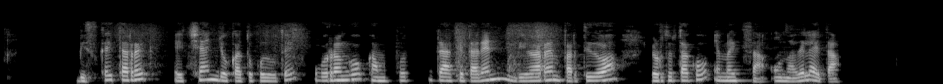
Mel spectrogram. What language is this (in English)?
Basque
